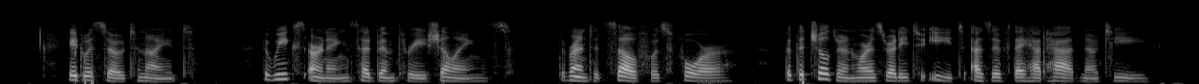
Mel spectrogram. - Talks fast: No, average, 160 wpm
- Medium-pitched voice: Yes, medium, 155 Hz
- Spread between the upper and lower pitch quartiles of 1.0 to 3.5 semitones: Yes, narrow, 2.6 semitones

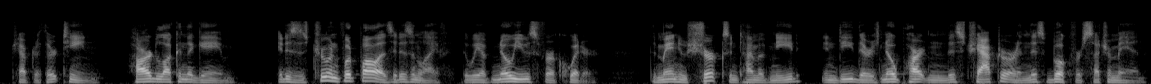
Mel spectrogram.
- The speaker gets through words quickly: Yes, fast, 260 wpm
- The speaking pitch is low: Yes, low, 110 Hz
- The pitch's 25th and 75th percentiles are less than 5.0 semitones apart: Yes, average, 3.7 semitones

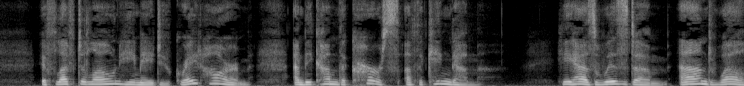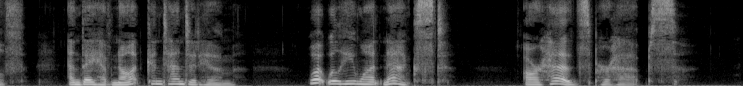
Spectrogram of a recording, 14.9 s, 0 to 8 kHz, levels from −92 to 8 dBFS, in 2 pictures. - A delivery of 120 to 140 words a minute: Yes, slow, 135 wpm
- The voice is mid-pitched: No, high, 200 Hz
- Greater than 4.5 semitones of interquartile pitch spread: Yes, average, 5.1 semitones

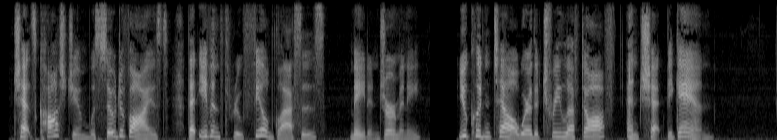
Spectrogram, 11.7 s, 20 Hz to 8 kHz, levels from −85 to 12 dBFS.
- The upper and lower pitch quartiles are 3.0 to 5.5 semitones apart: Yes, average, 4.8 semitones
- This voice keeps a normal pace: No, slow, 120 wpm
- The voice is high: Yes, high, 215 Hz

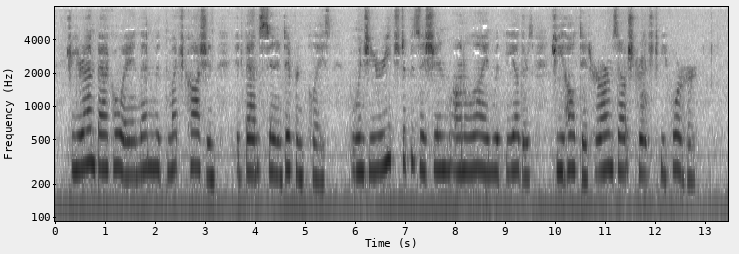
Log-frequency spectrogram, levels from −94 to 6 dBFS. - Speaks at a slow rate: No, average, 150 wpm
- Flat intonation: Yes, narrow, 1.6 semitones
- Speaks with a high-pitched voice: Yes, very high, 265 Hz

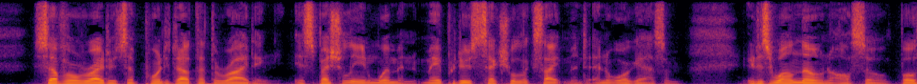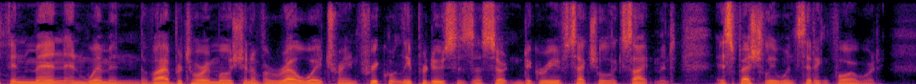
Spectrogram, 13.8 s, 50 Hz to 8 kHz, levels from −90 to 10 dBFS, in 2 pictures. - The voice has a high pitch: No, low, 105 Hz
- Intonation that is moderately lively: Yes, average, 3.6 semitones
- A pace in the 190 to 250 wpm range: Yes, average, 200 wpm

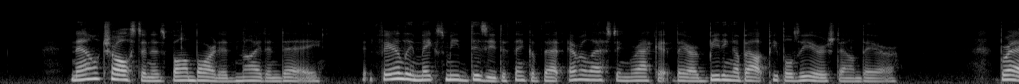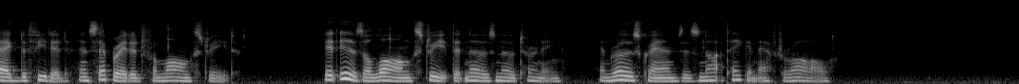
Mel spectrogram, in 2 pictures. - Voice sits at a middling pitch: Yes, medium, 170 Hz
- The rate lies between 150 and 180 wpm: No, average, 140 wpm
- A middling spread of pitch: Yes, average, 4.0 semitones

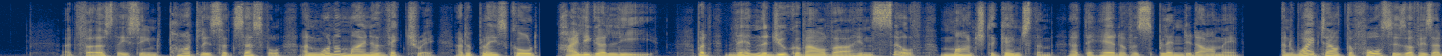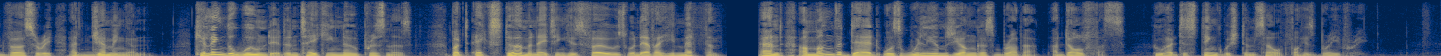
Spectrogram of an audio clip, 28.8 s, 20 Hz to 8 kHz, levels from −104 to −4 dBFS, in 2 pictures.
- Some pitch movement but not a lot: No, wide, 7.5 semitones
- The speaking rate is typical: Yes, average, 155 wpm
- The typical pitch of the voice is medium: No, low, 110 Hz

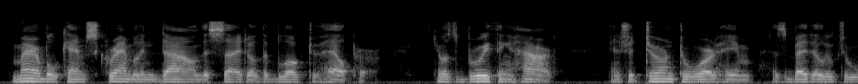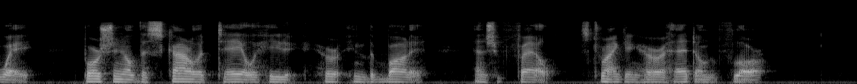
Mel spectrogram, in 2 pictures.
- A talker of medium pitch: No, low, 115 Hz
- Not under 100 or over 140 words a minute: No, average, 155 wpm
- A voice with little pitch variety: Yes, narrow, 1.8 semitones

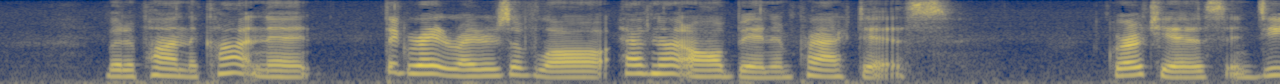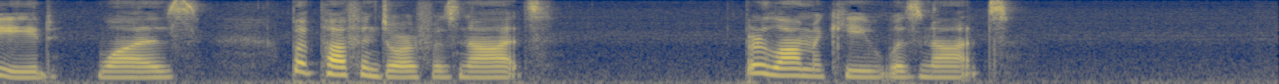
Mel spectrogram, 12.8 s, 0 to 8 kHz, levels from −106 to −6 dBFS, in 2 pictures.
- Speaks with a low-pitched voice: No, medium, 185 Hz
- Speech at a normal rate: No, slow, 115 wpm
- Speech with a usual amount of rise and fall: Yes, average, 4.7 semitones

